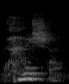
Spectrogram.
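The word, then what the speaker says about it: Meshech: The sons of Japheth were Gomer and Magog, and Madai, and Javan, and Tubal, and Meshesh, and Taras. – Meshach. – How do you say it? – Meshach. – Okay. What she said.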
